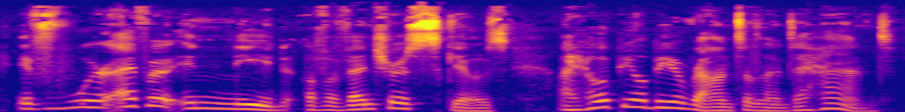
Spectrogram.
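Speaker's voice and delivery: high female voice with British-style dialect; her British-tinged dialect. Acted. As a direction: put on her lilting British country dialect. Same game character again.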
